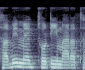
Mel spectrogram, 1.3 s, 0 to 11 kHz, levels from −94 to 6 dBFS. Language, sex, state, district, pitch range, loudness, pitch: Hindi, male, Jharkhand, Garhwa, 135-160 Hz, -14 LUFS, 150 Hz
